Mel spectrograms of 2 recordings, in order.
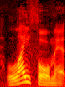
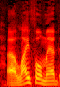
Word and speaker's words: Lifomed: Lifomed, and I'm pronouncing it right this thanks to several viewers that phoned in. Lifomed up 3/8.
